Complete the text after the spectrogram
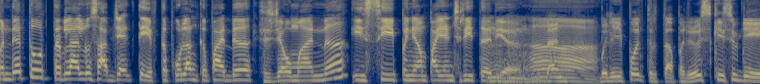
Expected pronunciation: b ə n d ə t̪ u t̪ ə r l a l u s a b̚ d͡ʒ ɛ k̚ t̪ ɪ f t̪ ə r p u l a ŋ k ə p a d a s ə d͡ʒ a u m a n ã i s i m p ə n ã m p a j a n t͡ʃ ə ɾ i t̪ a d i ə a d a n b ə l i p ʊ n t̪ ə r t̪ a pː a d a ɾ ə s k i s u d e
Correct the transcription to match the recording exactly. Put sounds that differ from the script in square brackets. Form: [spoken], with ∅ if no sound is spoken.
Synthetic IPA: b ə n d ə t̪ u t̪ ə r l a l u s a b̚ d͡ʒ ɛ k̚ t̪ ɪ f t̪ ə r p u l a ŋ k ə p a d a s ə d͡ʒ a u m a n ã i s i [∅] p ə [ɲ] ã m p a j a n t͡ʃ ə ɾ i t̪ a d i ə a d a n b ə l i p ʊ n t̪ ə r t̪ a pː a d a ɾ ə s k i s u d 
